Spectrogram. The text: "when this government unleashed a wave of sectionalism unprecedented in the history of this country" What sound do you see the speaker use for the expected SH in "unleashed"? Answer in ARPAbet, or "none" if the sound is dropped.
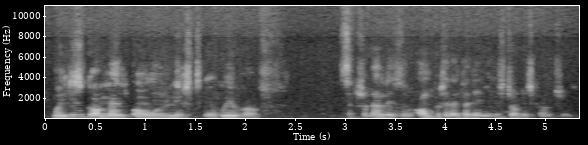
S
